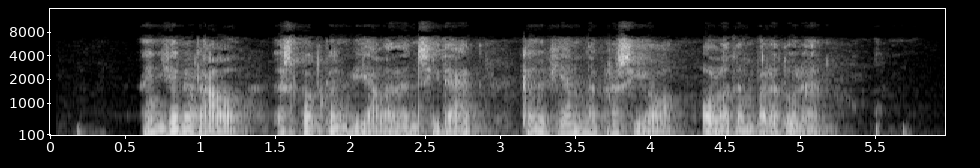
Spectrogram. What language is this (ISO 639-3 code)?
cat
